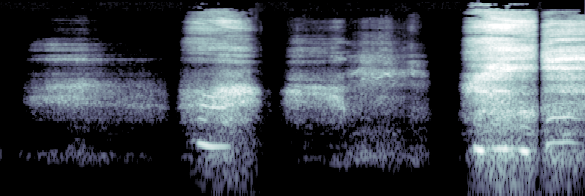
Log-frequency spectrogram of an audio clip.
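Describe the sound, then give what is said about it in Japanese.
A drawn-out, breathy yawn with soft voiced moans, broken into several airy stretches that swell louder toward the end, with no talking. “あくび出てきちゃった。”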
